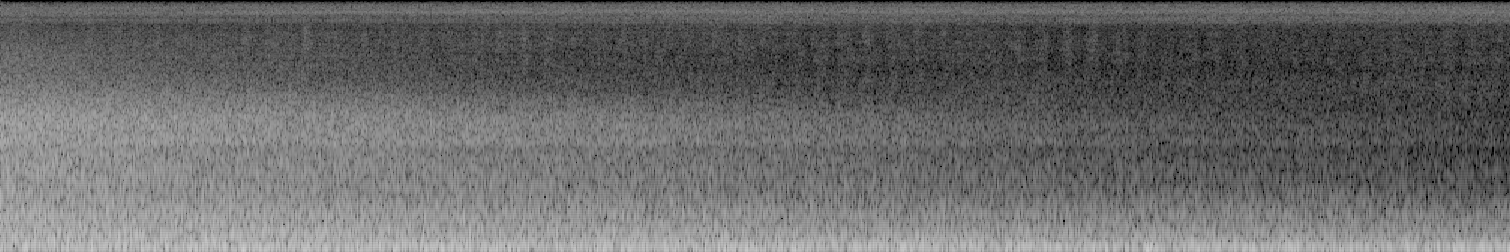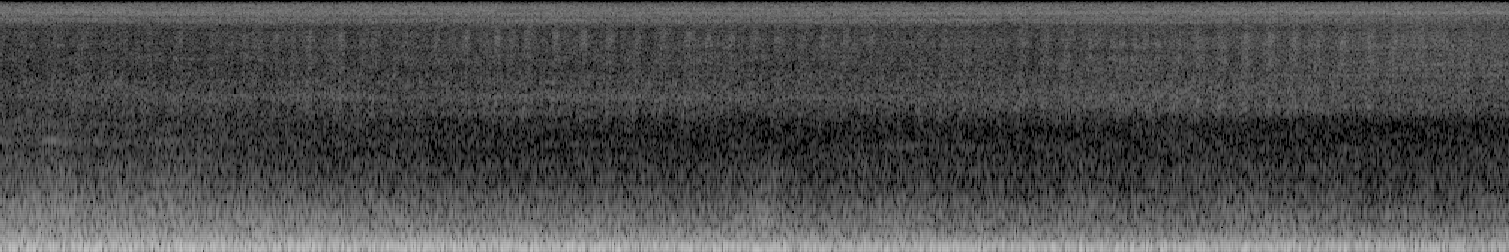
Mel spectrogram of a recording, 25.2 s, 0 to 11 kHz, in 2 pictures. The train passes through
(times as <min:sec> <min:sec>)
0:00.0 0:11.3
